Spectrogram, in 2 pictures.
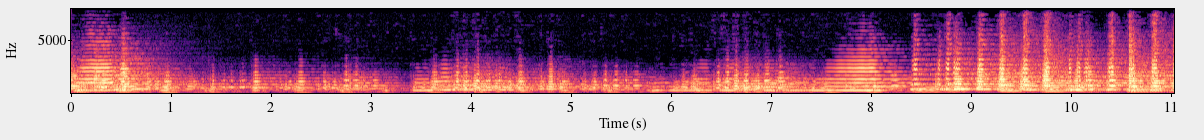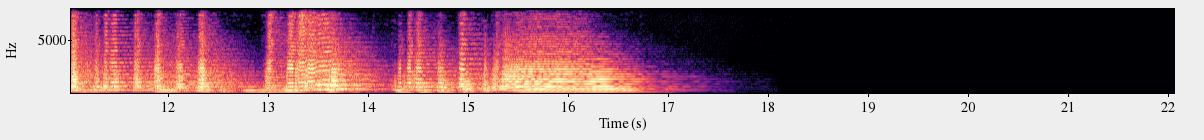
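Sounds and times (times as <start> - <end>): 
trombone quartet: 0.0 - 17.3.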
